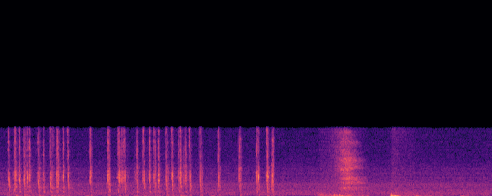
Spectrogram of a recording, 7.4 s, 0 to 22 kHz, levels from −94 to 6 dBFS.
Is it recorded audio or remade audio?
remade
